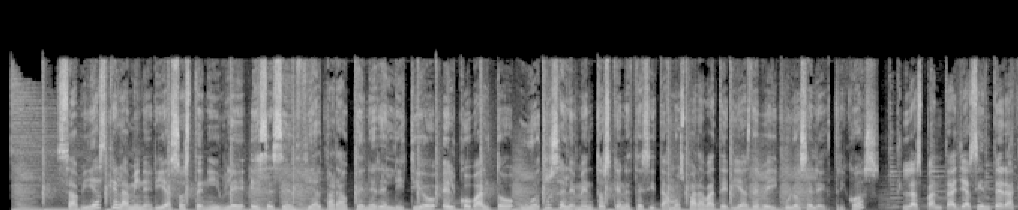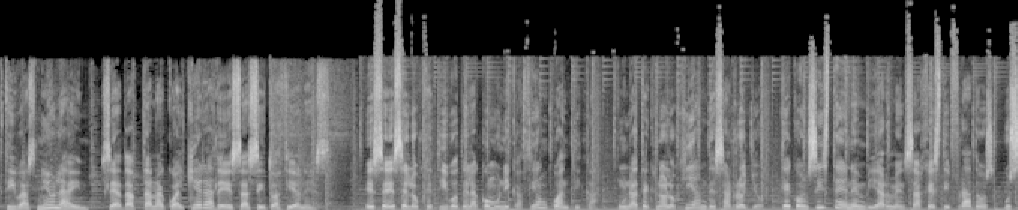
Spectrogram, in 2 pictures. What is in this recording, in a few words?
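Spanish, female, Corporate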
